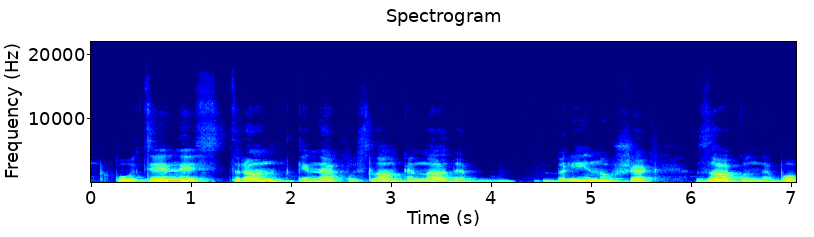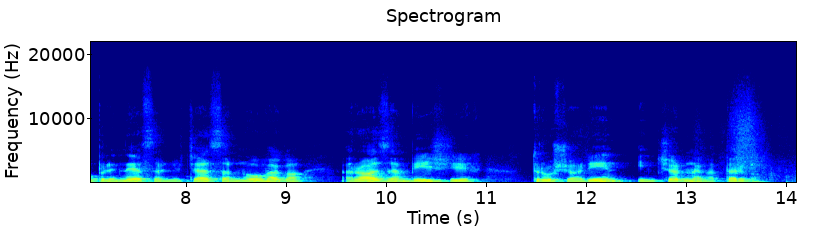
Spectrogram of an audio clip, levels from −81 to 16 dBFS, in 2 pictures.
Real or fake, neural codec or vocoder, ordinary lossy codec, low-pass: fake; vocoder, 44.1 kHz, 128 mel bands every 256 samples, BigVGAN v2; none; 19.8 kHz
